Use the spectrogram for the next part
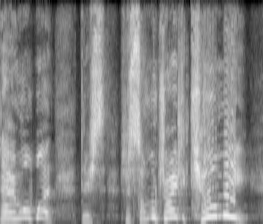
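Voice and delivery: very high, loud, shrill, terrified screaming. Voicing a man calling for help while under fire, screaming in fear. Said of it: "he's screaming from inside".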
